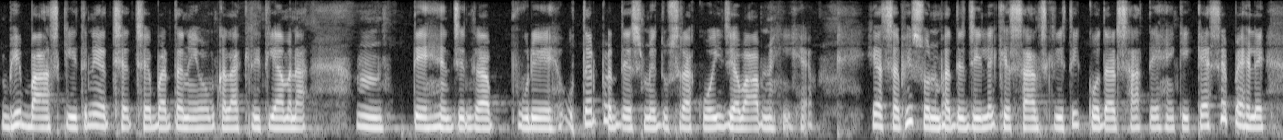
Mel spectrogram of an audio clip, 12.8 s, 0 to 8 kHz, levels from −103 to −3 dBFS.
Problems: none marked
